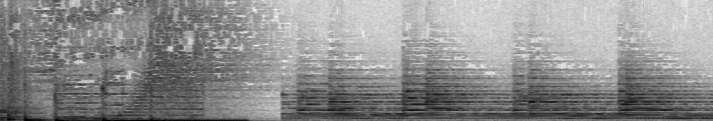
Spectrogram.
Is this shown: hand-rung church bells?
yes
